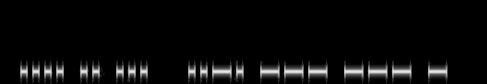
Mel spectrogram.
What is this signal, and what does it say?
Morse code, heard as a keyed tone, about 20 wpm, 600 Hz. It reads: HIS FOOT
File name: the old man and the sea / the old man and the sea part 1 20wpm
